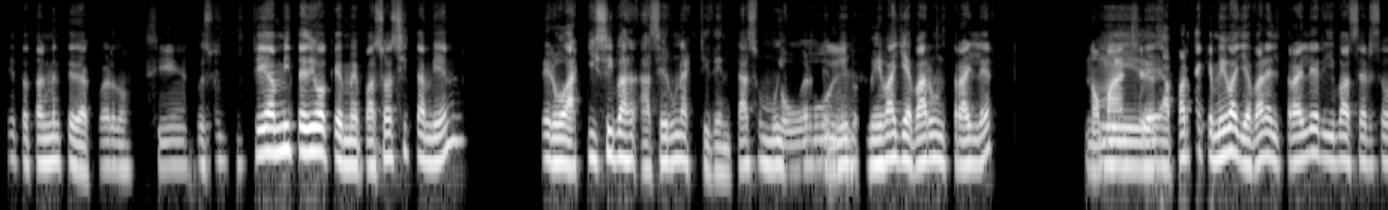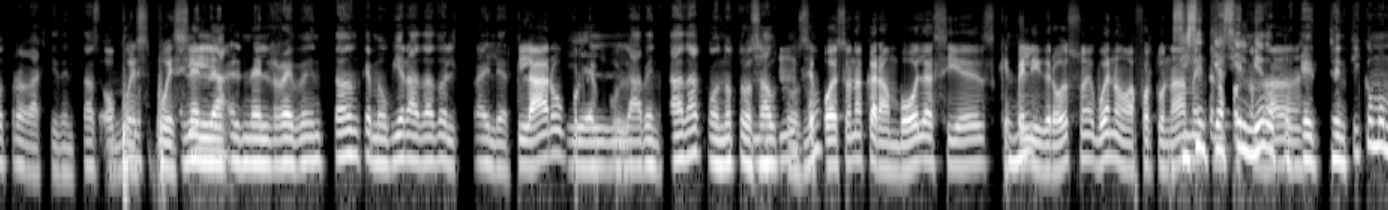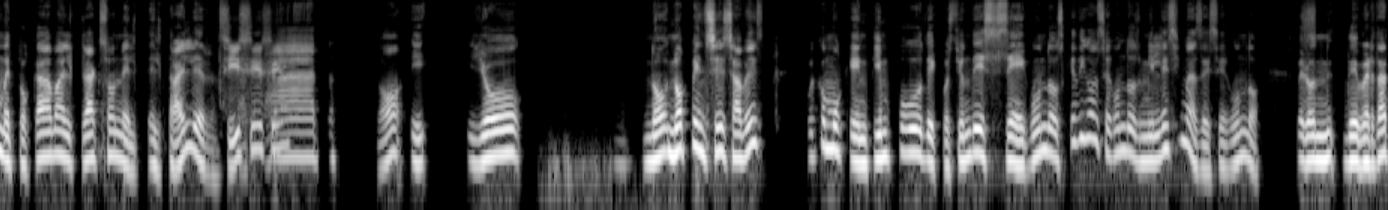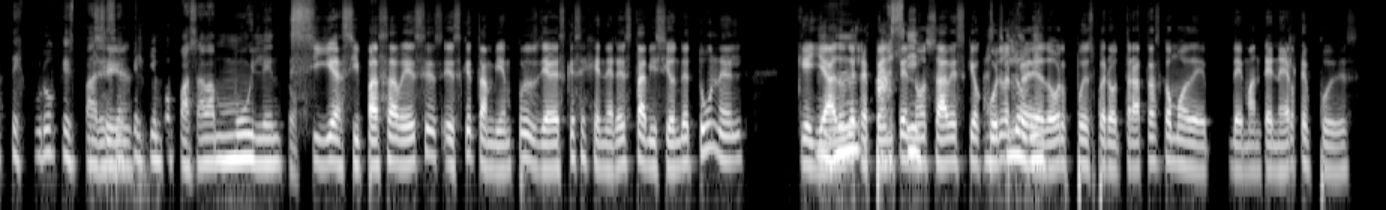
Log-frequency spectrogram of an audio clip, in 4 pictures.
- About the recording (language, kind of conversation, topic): Spanish, unstructured, ¿Crees que el miedo puede justificar acciones incorrectas?
- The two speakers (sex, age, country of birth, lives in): male, 35-39, Mexico, Mexico; other, 25-29, Mexico, Mexico
- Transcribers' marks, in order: tapping; other background noise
